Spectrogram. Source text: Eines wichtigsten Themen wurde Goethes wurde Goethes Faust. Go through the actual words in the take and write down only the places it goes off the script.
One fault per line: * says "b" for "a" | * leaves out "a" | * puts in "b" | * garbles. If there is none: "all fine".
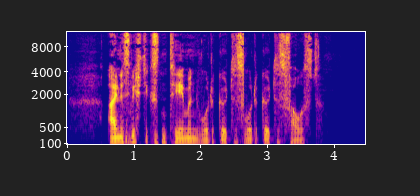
all fine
